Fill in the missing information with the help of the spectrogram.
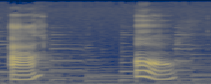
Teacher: Start with the sound A, as in baguette, A. And then round your lips and try and push the air through the nose. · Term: nasal or, nasal en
